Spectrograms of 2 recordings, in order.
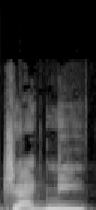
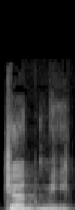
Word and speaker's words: Jagmeet: pas Jagmeet, c'est Jagmeet. Exactement. C'est jug comme hug en anglais.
